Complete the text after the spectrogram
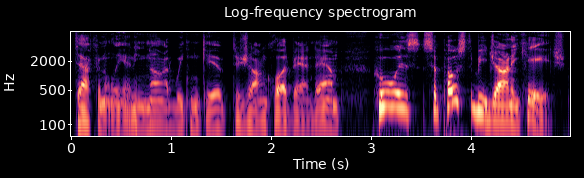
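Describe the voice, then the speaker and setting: A middle-aged American man talks casually as a podcast host, with a lowish voice in a very dry recording. He jokes freely and leans on hyperbole and swearing. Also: very animated, a little fast, no echo. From Long Island, New York, United States. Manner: hyperbolic, joking, profane. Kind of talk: casual humorous monologue.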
